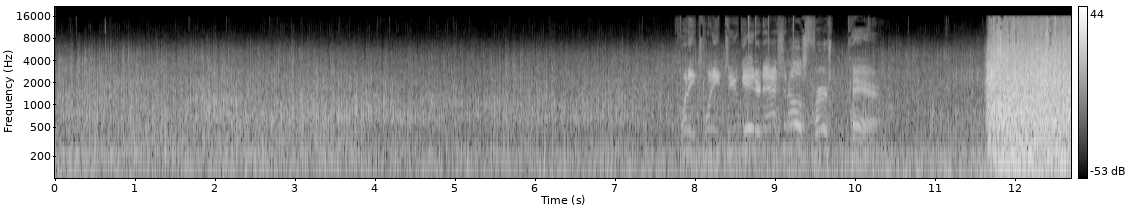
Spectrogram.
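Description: Dragster engines idle with a deep, rough rumble.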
